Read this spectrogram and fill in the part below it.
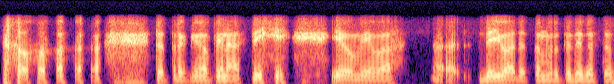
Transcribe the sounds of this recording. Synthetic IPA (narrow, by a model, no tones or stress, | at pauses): o | t̪ɐt̪ɾɐkimɐpinaːst̪i | eːʋɐmeːʋɐ | d̪ɐjʋaːd̪ɐt̪ːɐmbɐɾut̪ːɐd̪et̪ɐt̪ːu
